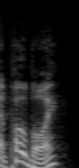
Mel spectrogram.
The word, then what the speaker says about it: Po' Boy: Did I say it right? – Yeah, Po' Boy.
